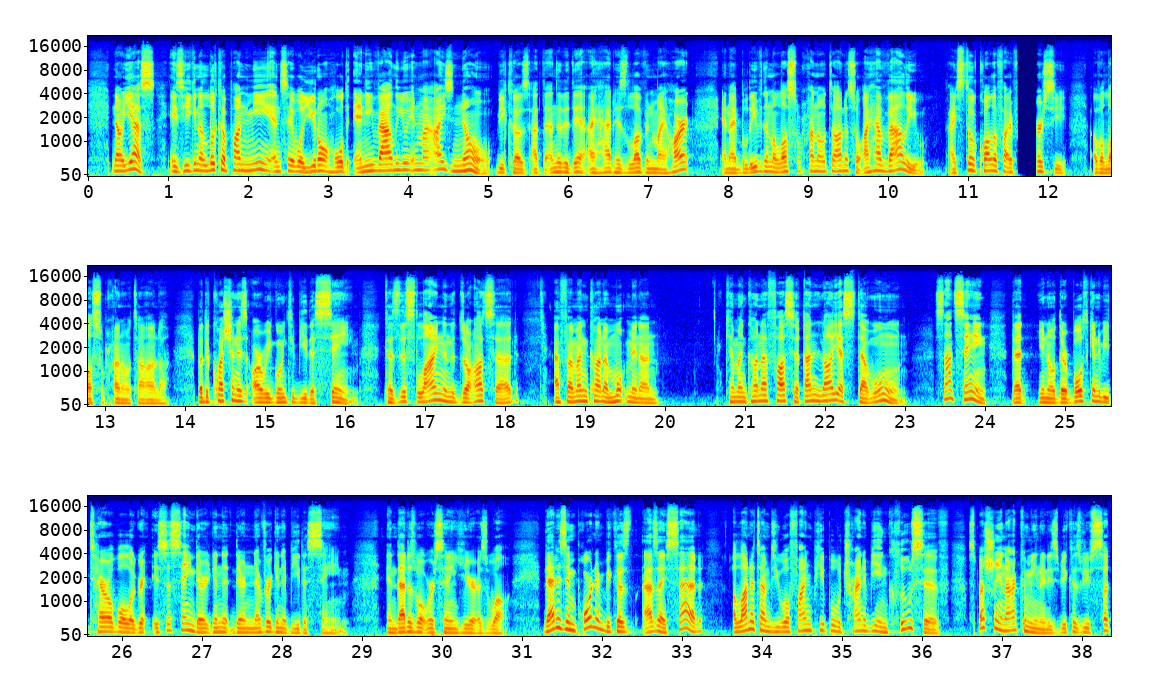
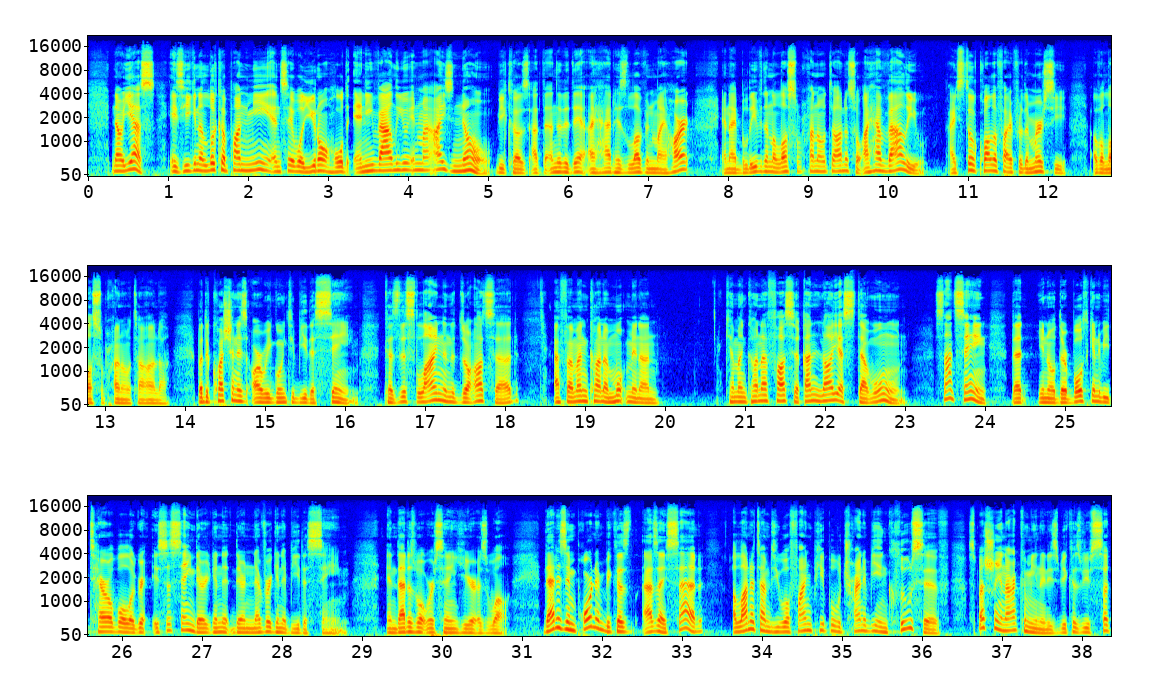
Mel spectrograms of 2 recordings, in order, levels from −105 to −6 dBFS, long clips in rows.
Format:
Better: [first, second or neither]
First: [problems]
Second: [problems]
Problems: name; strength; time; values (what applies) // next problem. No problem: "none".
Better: second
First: audio cutting out; at 12 s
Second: none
